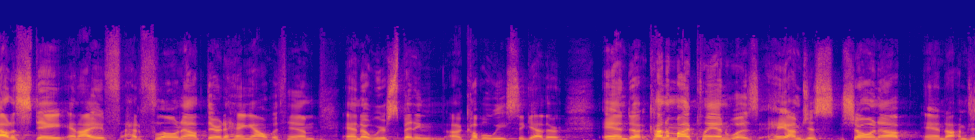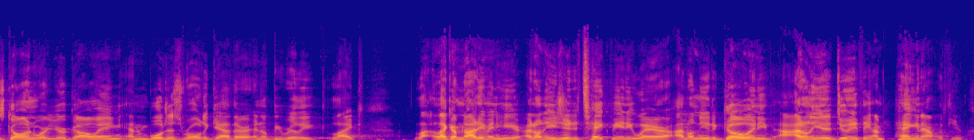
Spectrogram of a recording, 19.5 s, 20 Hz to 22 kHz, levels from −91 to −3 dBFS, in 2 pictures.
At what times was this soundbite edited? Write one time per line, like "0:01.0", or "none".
0:18.6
